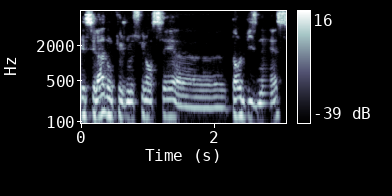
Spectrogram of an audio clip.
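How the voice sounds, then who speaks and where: At a fairly slow pace, a man speaks in a medium pitch with ordinary variation in his pitch. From Normandy, France. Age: 30s. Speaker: network marketer, former soldier. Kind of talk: interview. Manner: hesitant, many fillers.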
